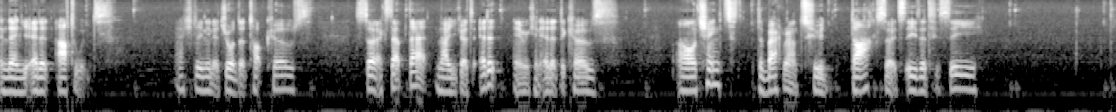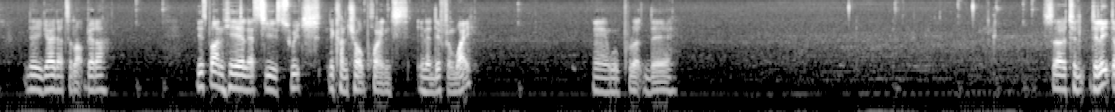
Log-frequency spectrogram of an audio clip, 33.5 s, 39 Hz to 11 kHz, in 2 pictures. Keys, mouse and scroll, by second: 0.0-1.3 scroll down 1, 1.3-2.8 drag, 17.8-18.8 scroll down 1, 18.8-30.1 drag, 31.1 right click, 32.1-33.2 drag.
